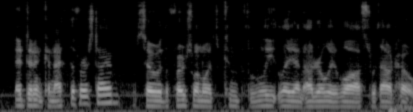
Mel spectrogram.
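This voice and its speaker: This man speaks with an American accent in a medium pitch. His tone is dark and mellow, and his pitch varies in an ordinary way. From northeastern Pennsylvania, USA. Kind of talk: casual talk to camera. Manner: hesitant, rambling.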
